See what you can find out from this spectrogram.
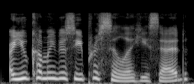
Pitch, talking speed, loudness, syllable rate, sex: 220 Hz, 245 wpm, -17 LUFS, 6.9 syllables/s, female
